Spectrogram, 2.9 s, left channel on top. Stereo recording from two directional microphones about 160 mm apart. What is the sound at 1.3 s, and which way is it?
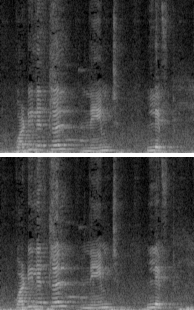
A woman's voice, centre (ahead or behind).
